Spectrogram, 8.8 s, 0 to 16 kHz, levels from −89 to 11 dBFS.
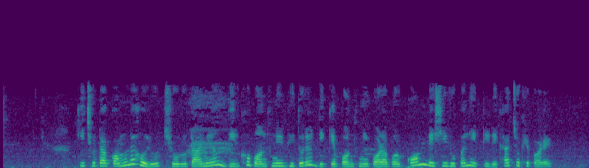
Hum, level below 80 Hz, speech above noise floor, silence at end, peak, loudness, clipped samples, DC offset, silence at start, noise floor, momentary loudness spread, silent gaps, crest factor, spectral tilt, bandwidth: none; -60 dBFS; 38 dB; 0.6 s; -4 dBFS; -21 LUFS; under 0.1%; under 0.1%; 1.2 s; -59 dBFS; 9 LU; none; 18 dB; -6 dB/octave; 8.2 kHz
